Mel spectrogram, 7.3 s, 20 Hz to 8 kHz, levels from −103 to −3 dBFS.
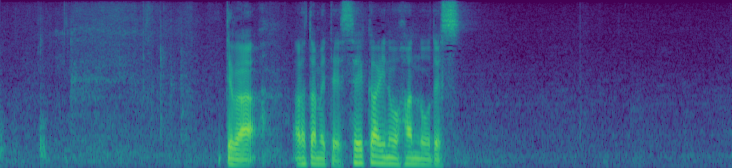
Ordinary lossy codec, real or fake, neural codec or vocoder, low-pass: none; real; none; none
